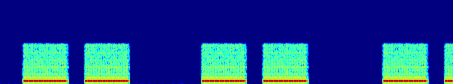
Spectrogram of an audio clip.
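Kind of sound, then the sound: signal or alarm, cell phone call ringing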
